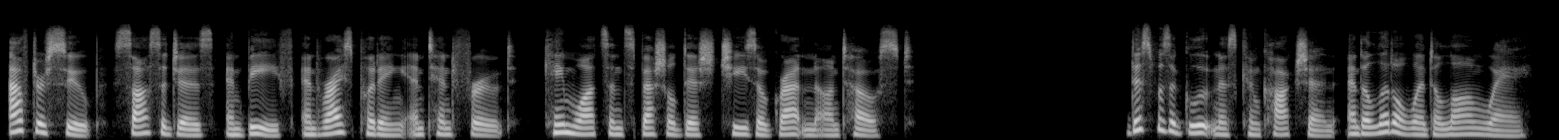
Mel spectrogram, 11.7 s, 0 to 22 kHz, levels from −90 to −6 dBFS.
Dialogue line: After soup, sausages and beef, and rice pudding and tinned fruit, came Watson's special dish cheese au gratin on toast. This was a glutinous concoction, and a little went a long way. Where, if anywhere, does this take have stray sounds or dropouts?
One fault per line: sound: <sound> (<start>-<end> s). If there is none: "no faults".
no faults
